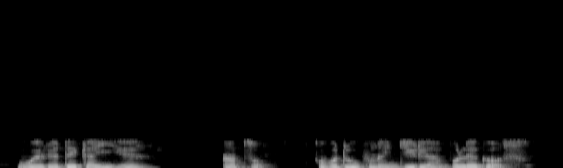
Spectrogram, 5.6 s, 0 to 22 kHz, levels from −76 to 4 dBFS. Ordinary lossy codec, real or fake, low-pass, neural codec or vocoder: none; real; 3.6 kHz; none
